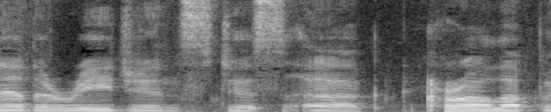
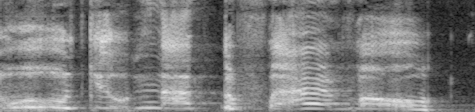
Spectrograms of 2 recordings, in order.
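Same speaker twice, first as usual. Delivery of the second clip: very high, slow, annoying silly little voice. Mocking the annoying little voices used in a wrestling promo. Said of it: "the annoying little voices they use".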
